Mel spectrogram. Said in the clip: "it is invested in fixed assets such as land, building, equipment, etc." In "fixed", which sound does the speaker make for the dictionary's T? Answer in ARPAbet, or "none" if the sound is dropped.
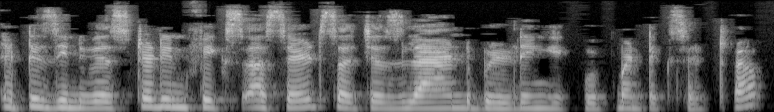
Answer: none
